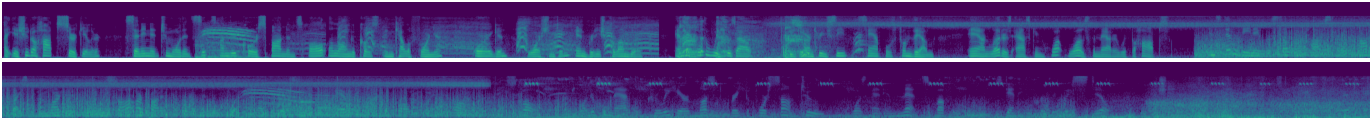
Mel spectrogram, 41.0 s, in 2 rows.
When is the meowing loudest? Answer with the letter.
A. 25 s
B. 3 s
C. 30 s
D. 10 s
B.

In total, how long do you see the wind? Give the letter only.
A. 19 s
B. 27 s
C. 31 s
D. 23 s
D.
